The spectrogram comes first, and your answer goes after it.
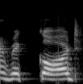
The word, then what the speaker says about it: record: Can I record this conversation? This conversation is being recorded for whatever training purposes. Okay. What do we focus on? The second part of the word.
